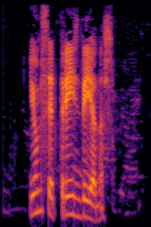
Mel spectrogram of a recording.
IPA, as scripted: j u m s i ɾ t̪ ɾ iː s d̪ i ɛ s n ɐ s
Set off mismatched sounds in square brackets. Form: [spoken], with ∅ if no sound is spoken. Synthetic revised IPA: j u m s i ɾ t̪ ɾ iː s d̪ i ɛ [∅] n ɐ s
